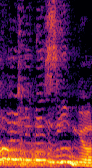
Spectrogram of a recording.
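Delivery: very high, soft cooing; baby talk. Retold or imitated. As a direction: coo like to a newborn. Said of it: "falava com ele daquele jeito". (voz de bebê aguda e suave)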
